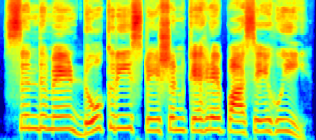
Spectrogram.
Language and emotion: Sindhi, neutral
